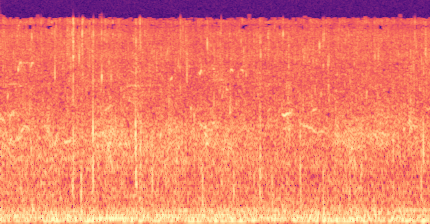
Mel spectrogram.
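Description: Wet outdoor ambience in light rain: a steady hiss with many small, scattered ticks, over a low rumble.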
